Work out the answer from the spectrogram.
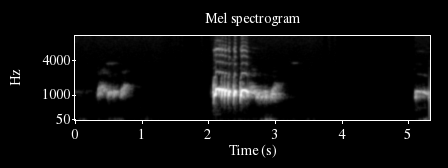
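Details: Local zebra dove lure recording meant to provoke singing: one loud rolling, stuttered coo phrase that trails into a softer wavering note, with quieter fragments before and after.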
